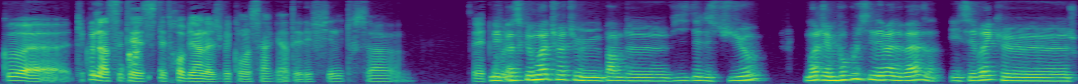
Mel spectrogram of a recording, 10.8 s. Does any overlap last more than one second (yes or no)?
no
